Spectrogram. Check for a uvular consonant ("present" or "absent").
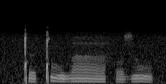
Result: absent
